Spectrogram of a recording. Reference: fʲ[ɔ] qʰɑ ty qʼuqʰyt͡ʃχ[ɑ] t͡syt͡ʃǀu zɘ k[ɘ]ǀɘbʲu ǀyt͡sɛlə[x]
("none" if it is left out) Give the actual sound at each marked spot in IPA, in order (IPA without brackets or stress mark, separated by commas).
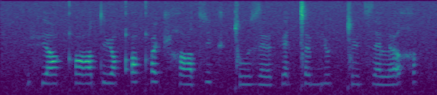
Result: ɑ, ɑ, ɛ, χ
